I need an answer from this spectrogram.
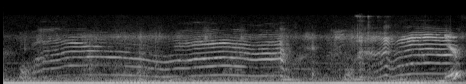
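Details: Domestic cat meowing loudly indoors, unhappy at being kept at a house she dislikes; long drawn-out wailing meows with rising and falling pitch, several in a row, over steady low hum and background music.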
